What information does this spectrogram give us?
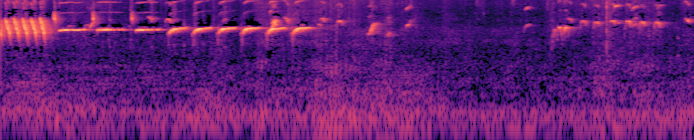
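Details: Song of an aviary Belgian canary: a rapid opening trill, then a string of bright upslurred whistles about four per second, trailing off into quieter scattered chirps and a short trill.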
